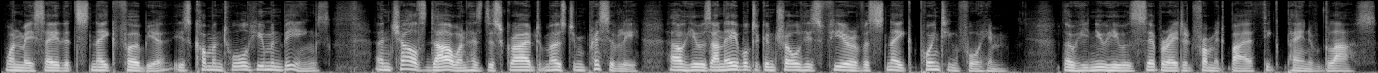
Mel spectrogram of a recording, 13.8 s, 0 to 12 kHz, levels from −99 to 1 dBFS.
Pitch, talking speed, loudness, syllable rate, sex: 130 Hz, 200 wpm, -19 LUFS, 5.5 syllables/s, male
